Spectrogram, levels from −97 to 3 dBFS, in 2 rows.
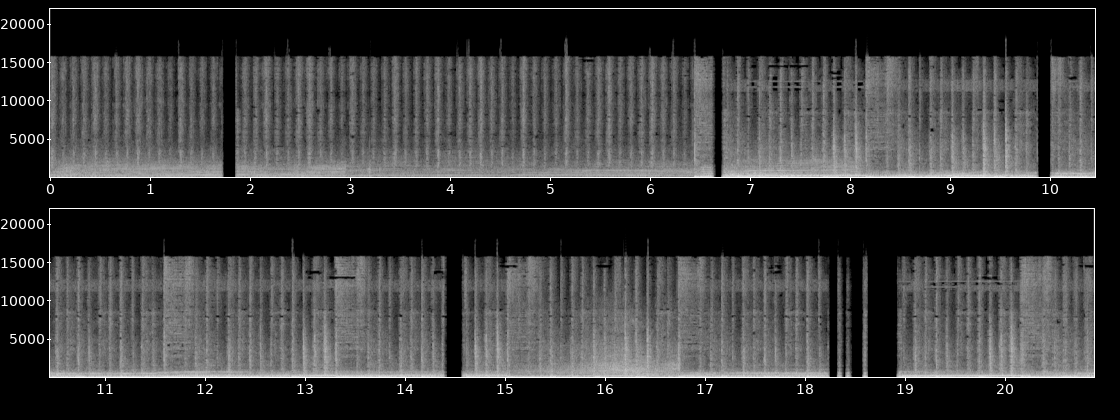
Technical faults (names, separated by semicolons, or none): digital broadcast dropout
